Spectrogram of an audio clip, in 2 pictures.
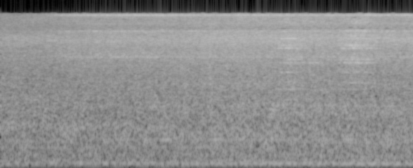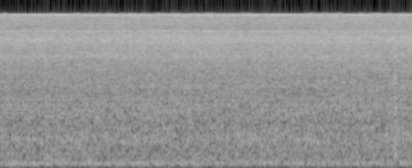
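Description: Heavy diesel construction machinery running steadily, a constant low drone under a wash of even noise.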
